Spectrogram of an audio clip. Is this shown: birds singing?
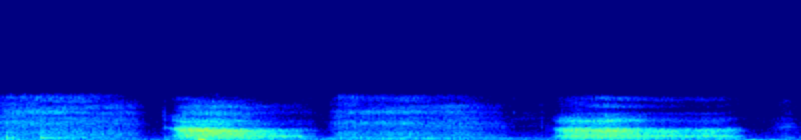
no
